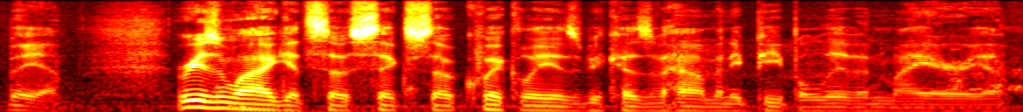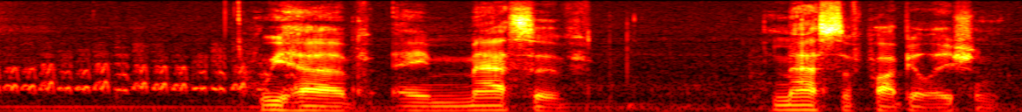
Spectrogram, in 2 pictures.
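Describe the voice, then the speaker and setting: Low-voiced, stuffed-up man with a pinched-nose sound. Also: normal speed, long pauses, slight background noise. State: sick with flu, stuffed-up sinuses. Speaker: game streamer. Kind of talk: casual livestream chat while gaming.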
